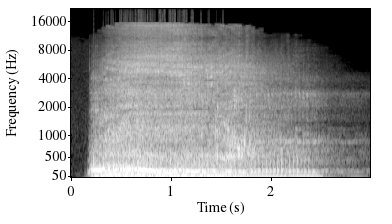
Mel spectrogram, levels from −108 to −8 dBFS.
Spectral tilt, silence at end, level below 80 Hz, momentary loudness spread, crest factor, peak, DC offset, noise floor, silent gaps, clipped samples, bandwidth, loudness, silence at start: -6 dB/octave; 0.5 s; -14 dBFS; 15 LU; 10 dB; 0 dBFS; under 0.1%; -38 dBFS; none; 0.6%; 16 kHz; -10 LUFS; 0.15 s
